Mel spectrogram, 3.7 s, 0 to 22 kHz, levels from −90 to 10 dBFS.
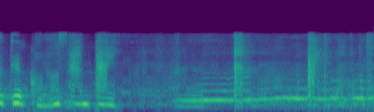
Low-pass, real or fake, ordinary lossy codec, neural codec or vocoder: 7.2 kHz; fake; none; codec, 16 kHz in and 24 kHz out, 0.6 kbps, FireRedTTS-2 codec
